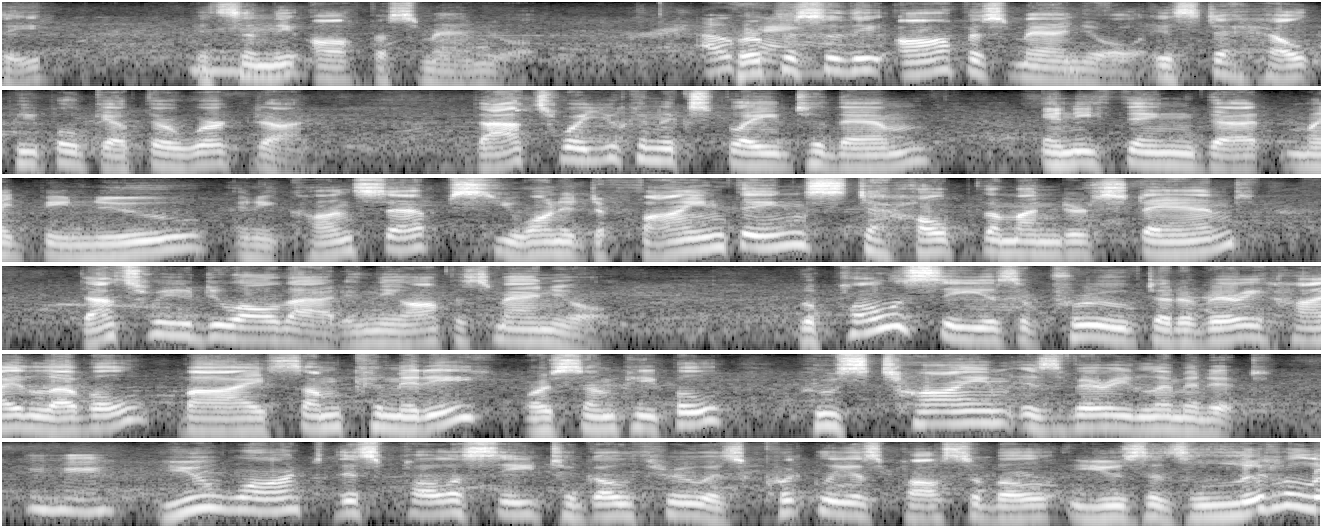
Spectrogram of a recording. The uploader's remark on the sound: Live at ARMA InfoCon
